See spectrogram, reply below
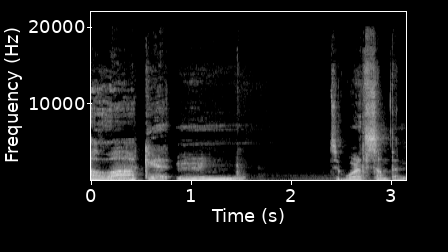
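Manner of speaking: low, menacing, threatening, probing tone. Voicing a smoking stranger questioning a player about a locket: menacing stranger voice. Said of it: "menacingly leaning and smoking and just staring".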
